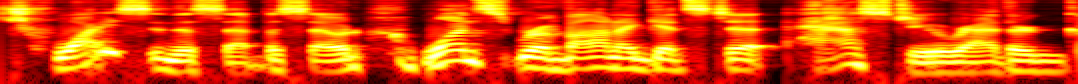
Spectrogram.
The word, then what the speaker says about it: Ravonna: Ravonna.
